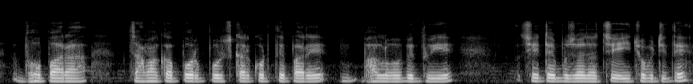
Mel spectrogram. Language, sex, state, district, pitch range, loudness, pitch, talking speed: Bengali, male, Tripura, West Tripura, 140-150 Hz, -17 LUFS, 145 Hz, 105 wpm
